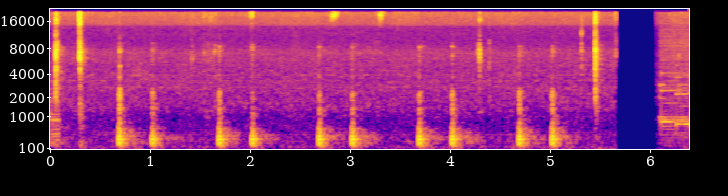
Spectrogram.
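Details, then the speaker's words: Regular paired lub-dub heart sounds at about 60 beats a minute, clean with no extra sounds; normal first (atrioventricular valve closure) and second (pulmonary and aortic valve closure) heart sounds, auscultation teaching demonstration. "el primer ruido es provocado por el cierre de las válvulas ahora ventriculares que coinciden con la onda pulsátil se escucha en silencio y viene el segundo ruido que corresponde al cierre de las válvulas pulmonar y aórtica los vamos a escuchar así"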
